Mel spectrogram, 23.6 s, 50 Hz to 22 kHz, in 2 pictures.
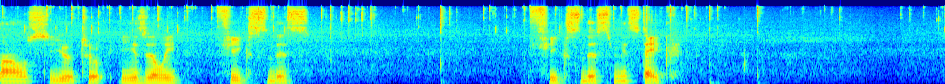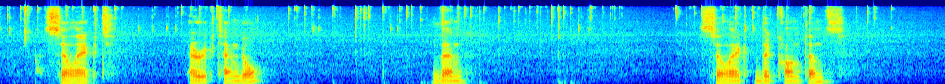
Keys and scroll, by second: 0.0-10.2 typing, 4.2 alt+BackSpace, 4.6 alt+BackSpace, 5.5 Return, 11.8-22.8 typing.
